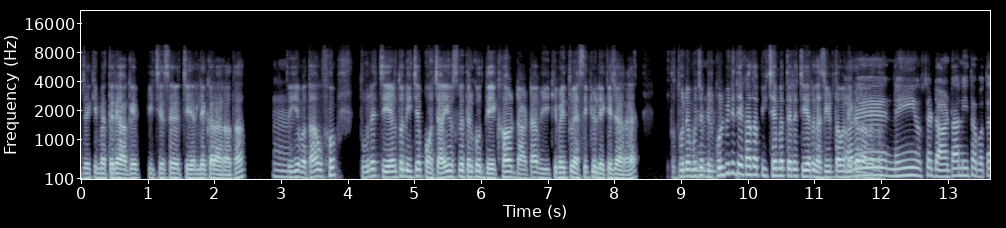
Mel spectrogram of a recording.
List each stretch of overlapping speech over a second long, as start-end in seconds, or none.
none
